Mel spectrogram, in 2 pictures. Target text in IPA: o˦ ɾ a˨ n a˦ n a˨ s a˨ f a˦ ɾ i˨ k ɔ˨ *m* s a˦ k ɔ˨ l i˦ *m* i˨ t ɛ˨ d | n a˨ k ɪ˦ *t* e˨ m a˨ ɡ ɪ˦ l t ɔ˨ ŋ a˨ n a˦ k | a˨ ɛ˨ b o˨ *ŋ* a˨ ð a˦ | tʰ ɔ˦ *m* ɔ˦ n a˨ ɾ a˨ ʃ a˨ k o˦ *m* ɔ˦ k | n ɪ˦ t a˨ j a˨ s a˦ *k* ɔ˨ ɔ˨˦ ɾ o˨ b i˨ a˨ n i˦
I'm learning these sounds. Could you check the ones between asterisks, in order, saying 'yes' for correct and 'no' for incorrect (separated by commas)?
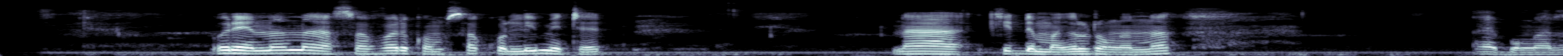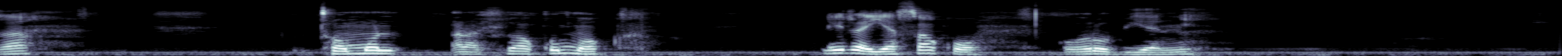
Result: yes, yes, no, yes, yes, yes, yes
